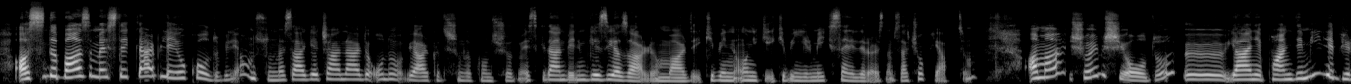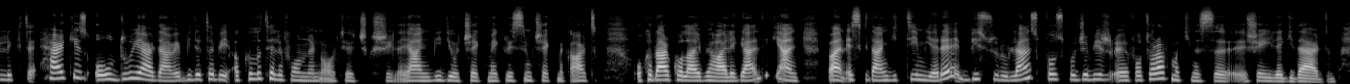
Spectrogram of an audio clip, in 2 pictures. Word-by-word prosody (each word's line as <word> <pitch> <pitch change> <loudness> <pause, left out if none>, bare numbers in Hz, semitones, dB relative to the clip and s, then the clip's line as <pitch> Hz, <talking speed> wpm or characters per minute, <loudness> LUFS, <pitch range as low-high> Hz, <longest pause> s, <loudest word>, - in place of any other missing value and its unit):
Aslında 370 - +6
bazı 365 +5 +6
meslekler 360 +1 0
bile 370 -4 -1
yok 290 +1 -3
oldu 215 -9 -2
biliyor 245 - -10
musun? 240 -8 -5
Mesela 210 +2 -1
geçenlerde 235 0 -2
onu 235 0 -8
bir 210 - -5
arkadaşımla 180 0 -9
konuşuyordum. 170 0 -13
Eskiden 210 +2 -3
benim 215 0 -4
gezi 220 0 +1
yazarlığım 175 -4 -1
vardı 155 0 -3
2012, 190 -1 -5
2022 175 +1 -7
seneleri 165 -5 -5
arasında - - -9
mesela 175 +1 -9
çok 250 +6 -10
yaptım 275 +5 -11 0.5
ama 320 +6 +6 0.2
şöyle 310 - -1
bir 435 - -2
şey - - +1
oldu, 185 +2 -1 0.2
ııı, 225 -2 +2
yani, 225 0 +4
pandemiyle 275 - +1
birlikte 220 -4 -5
herkes 285 +2 +2
olduğu 235 +5 +1
yerden 195 -10 +2
ve 185 +3 -4
bir 220 - -7
de, 230 - +2
tabii, 220 -2 -2
akıllı 250 +6 -2
telefonların 200 -9 -3
ortaya 80 - -6
çıkışıyla, 165 +1 -7
yani, 175 0 +1
video 190 -2 -2
çekmek, 170 0 -5
resim 180 +1 -2
çekmek 175 -2 -7
artık 175 - -1 0.3
o 170 - -2
kadar 210 +1 +8
kolay 185 -4 +3
bir 190 - -1
hâle 170 -1 +5
geldi 185 - +1
ki, - - -5
yani, 190 -4 +6 0.3
ben 200 - +7
eskiden 205 -3 +1
gittiğim 210 +3 -5
yere 180 -3 +3
bir 245 +1 -4
sürü 205 -6 -6
lens, 270 +9 +3
koskoca 230 -2 -2
bir, 230 -1 -4
eee, 190 +1 0
fotoğraf 245 +7 +2
makinesi, 170 -5 -3 0.2
eee, - - -7
şeyiyle 160 -2 -2
giderdim, 135 -4 +1
210 Hz, 165 wpm, -24 LUFS, 180-245 Hz, 0.5 s, kadar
